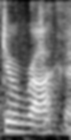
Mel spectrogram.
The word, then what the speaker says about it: Durako: And right now we're sitting down with Durako. Is that how you say it? Durako. Durako.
